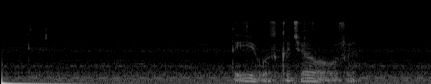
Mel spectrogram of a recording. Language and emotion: Russian, neutral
